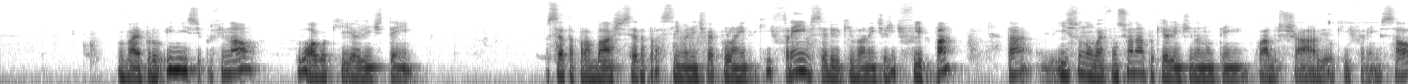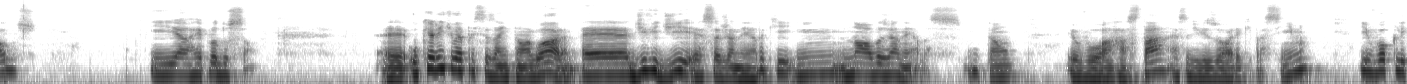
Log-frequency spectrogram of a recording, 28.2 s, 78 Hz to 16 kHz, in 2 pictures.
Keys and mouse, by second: 0.0 shift+Left, 21.7 click.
